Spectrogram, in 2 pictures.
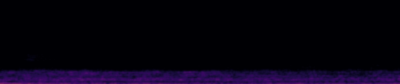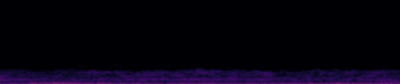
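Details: Huge flock of Canada geese heard in the distance from a field-edge trail by a small town, possibly settled in a field, a dense, continuous clamor of overlapping nasal honks under low rumbling noise.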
